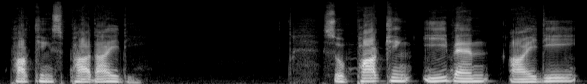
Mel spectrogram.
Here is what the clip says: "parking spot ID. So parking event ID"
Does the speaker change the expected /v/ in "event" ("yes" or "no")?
yes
